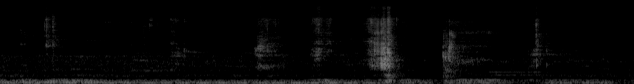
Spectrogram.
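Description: A knife peeling cassava root: a series of about seven short scraping cuts through the peel, the loudest a little before four seconds in, over a steady low hum.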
